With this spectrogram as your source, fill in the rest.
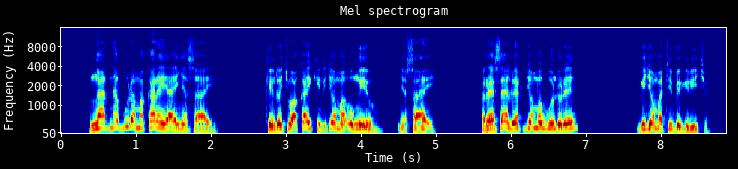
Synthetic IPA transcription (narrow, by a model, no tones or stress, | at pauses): ŋadnabuɾamakaɾajajɛɲasajḛ | kendot͡ʃwakajkindd͡ʒɔmaoŋejo | ɲasajɪ̰ | ɾɛsɛlwɛtd͡ʒɔmawondoɾe | ɡɪd͡ʒɔmatimbeɡɪɾit͡ʃo̰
